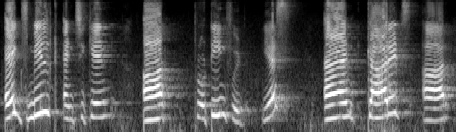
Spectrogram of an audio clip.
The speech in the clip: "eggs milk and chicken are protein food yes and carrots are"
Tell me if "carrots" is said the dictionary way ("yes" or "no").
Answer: yes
